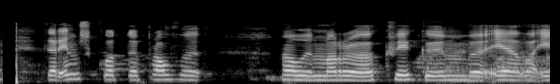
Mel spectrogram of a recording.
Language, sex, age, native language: Icelandic, male, 12, Icelandic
